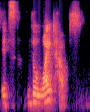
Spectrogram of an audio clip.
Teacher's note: if I'm talking about the White House, white will receive more stress than house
